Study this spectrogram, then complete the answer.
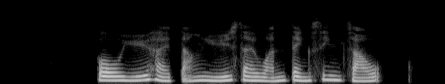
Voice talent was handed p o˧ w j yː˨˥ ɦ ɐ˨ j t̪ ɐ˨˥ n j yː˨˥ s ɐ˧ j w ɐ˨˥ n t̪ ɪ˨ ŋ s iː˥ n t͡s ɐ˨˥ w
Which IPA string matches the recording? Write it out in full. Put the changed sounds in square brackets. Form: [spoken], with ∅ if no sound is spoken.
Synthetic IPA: p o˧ w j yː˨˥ ɦ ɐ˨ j t̪ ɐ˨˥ [ŋ] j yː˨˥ s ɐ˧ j w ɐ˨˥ n t̪ ɪ˨ ŋ s iː˥ n t͡s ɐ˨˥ w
